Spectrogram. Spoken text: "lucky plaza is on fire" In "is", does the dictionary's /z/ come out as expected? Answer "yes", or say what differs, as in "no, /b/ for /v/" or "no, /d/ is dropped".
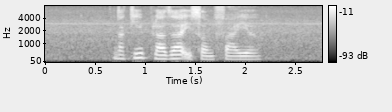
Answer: no, /s/ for /z/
